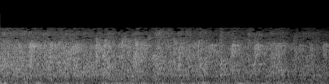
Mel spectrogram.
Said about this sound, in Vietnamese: Các cháu hãy dành tràng pháo tay để khen chính mình.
